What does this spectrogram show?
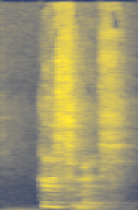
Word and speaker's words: Christmas: let's dive in um the letter t is silent in these common words examples castle a castle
